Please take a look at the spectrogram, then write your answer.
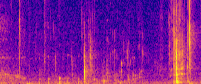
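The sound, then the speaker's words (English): Someone drinking water: quiet, wet mouth noises and swallows with a few sharp clicks, the loudest near the end. No talking. “Sorry. I was drinking water.”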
